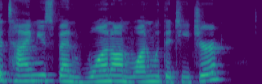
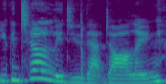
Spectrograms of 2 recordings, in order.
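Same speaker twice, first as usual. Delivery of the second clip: bad, awful, fake put-on British accent; 4 semitones lower than usual. Showing how to play around with accents among friends: put-on british accent. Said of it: "pretend you're speaking in a British accent".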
